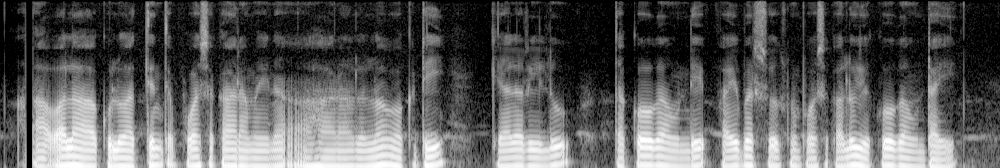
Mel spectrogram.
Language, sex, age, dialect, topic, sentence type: Telugu, male, 25-30, Southern, agriculture, statement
